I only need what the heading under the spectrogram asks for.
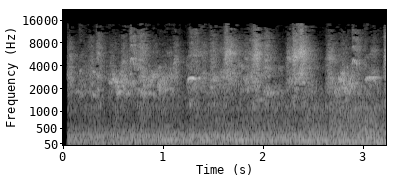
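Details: Hand-tame male White-bellied caique chick, recorded 17 May 2024 in Fukuoka, Japan, giving harsh, raspy squawks in quick irregular bursts, some brighter and sharper, with faint indoor background hum.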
